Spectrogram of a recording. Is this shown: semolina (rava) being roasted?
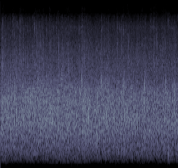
no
